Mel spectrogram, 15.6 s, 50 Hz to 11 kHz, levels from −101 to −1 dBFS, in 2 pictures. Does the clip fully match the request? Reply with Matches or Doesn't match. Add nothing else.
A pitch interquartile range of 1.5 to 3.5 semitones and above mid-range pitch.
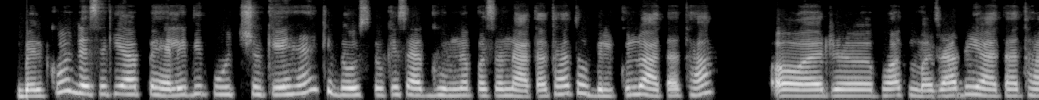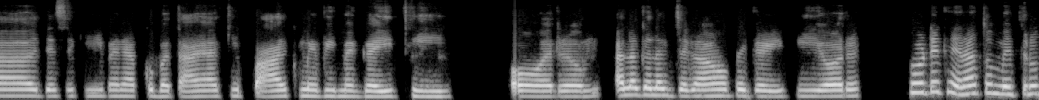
Doesn't match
